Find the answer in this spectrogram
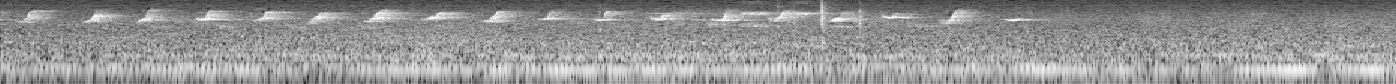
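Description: A songbird singing a fast series of short, high, repeated notes, about four a second, that stops about five seconds in.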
